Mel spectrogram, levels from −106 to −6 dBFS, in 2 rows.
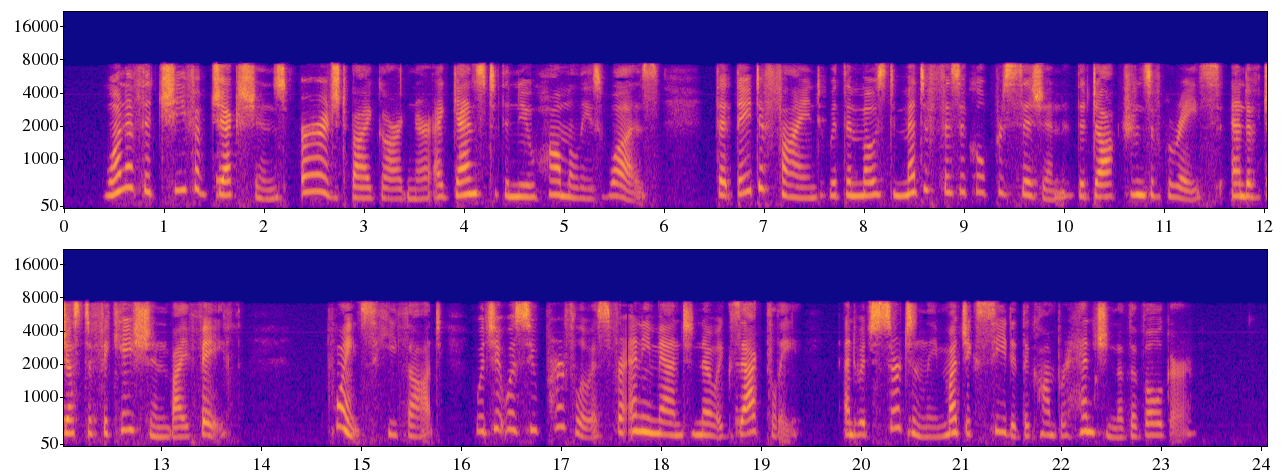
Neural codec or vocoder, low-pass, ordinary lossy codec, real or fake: none; 7.2 kHz; AAC, 48 kbps; real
